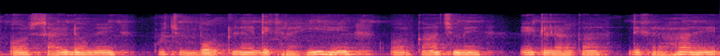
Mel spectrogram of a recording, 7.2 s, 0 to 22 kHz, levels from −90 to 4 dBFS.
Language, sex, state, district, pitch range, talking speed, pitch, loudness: Hindi, male, Chhattisgarh, Sukma, 125-145 Hz, 135 wpm, 140 Hz, -16 LUFS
